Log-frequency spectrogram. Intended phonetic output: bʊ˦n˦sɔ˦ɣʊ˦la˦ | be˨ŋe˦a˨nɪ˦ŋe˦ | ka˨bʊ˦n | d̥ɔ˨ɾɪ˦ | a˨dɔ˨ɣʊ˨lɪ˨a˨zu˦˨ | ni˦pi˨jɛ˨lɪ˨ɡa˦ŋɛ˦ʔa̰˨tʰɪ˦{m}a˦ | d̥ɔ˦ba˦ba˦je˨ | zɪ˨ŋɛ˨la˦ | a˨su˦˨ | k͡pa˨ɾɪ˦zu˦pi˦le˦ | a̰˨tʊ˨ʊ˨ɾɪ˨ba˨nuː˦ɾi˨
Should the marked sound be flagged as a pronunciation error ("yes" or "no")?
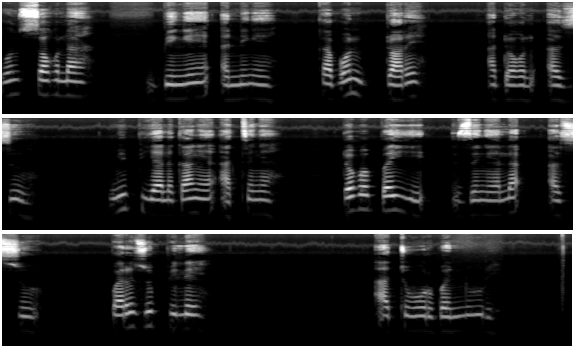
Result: yes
